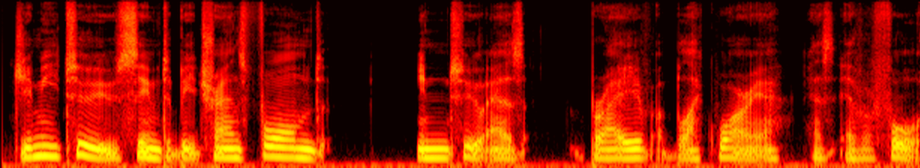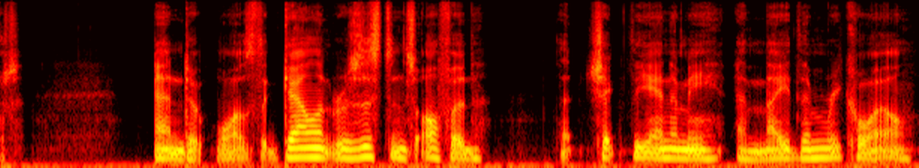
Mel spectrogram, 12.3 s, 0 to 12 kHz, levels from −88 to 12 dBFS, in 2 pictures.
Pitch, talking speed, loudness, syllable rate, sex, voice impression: 145 Hz, 145 wpm, -20 LUFS, 5.0 syllables/s, male, masculine, middle-aged, relaxed, weak, dark, muffled, halting, raspy, calm, slightly friendly, slightly wild, kind, modest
